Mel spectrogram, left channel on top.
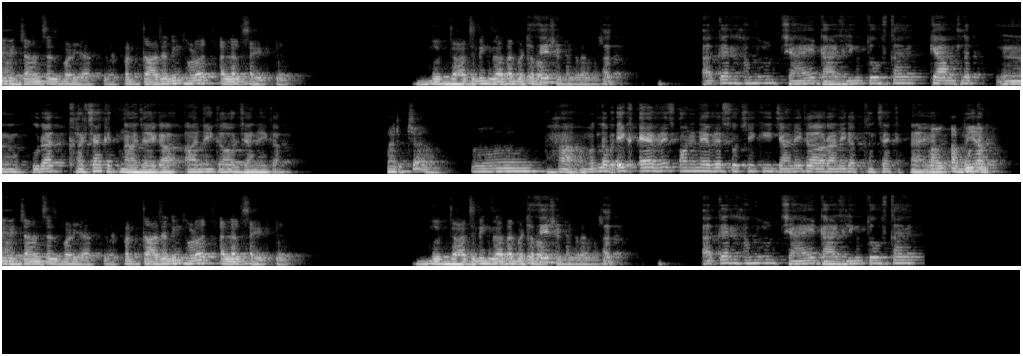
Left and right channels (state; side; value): drops out; right; at 9.2 s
